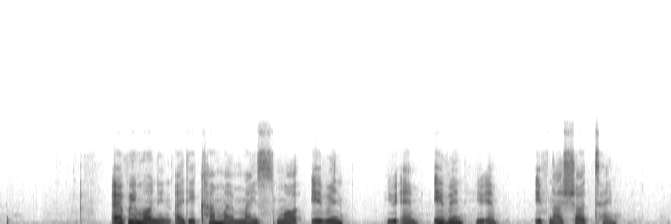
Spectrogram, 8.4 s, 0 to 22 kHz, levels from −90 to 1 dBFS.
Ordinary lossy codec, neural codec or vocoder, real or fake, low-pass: Opus, 32 kbps; none; real; 7.2 kHz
